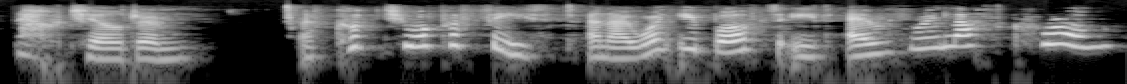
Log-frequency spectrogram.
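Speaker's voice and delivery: high, sing-song jolly voice; bright and cheery, overly sweet. A narrator's reading. Mother jolly as she serves the children a feast. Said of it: "she said in a jolly manner".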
